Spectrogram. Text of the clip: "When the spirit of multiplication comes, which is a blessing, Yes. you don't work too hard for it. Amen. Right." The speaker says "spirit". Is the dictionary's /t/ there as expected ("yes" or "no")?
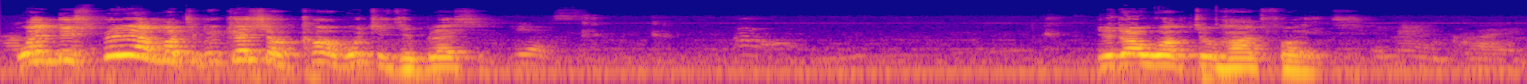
no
